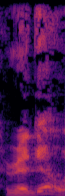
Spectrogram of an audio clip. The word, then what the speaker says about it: Riga: So I was walking around Riga, which rhymes with nigga,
